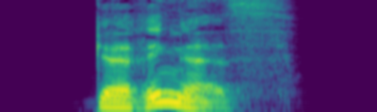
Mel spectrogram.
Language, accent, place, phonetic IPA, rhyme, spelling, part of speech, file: German, Germany, Berlin, [ɡəˈʁɪŋəs], -ɪŋəs, geringes, adjective, De-geringes.ogg
- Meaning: strong/mixed nominative/accusative neuter singular of gering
